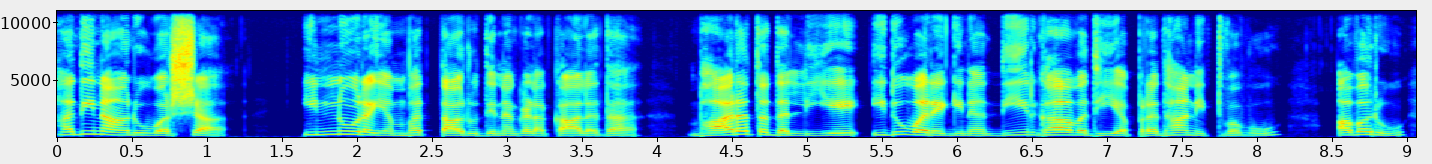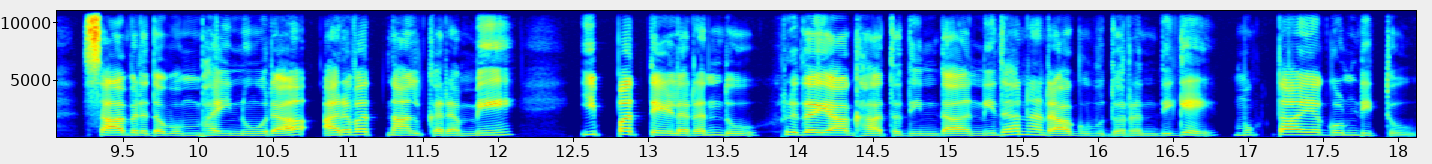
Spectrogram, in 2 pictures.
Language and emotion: Kannada, neutral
